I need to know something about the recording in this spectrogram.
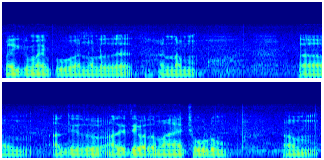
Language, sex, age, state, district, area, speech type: Malayalam, male, 30-45, Kerala, Pathanamthitta, urban, spontaneous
